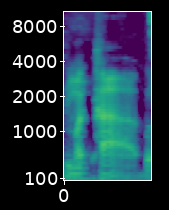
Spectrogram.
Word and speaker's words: macabre: So technically, the way you pronounce it is macabre.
